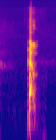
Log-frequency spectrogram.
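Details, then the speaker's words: Single abrupt, croaking, frog-like hiccup in a quiet moment; the speaker says their hiccups are terrible and feel like their chest is crushing them, while another says theirs are normal, just audible and obnoxious. "They're they're normal hiccups. >> No, mine mine are terrible. They feel like my entire chest is like crushing me."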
